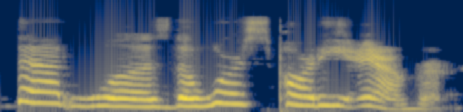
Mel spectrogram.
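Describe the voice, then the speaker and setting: Using a put-on character voice, a woman speaks very slowly in a high pitch that swings very widely. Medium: read story. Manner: haughty, petulant.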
